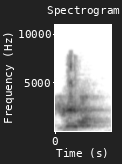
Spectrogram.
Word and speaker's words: Zahn: The young man, just looking on Facebook, the young man name is Isaac Zion. ISAAC, last name is spelled ZAHN. Isaac Zion.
